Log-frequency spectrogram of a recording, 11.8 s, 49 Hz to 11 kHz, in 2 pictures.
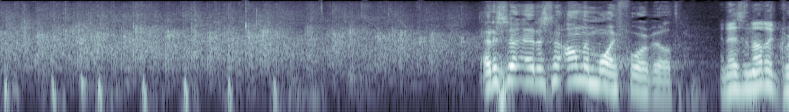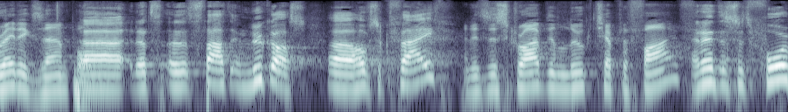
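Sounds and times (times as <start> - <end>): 
audience applause: 0.0 - 4.1
speech: 3.6 - 11.8.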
